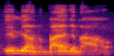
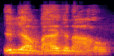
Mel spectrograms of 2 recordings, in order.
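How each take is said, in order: First: Said in the usual way. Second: A stern loud warning to listeners; louder warning. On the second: Real, not acted. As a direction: repeat the warning louder, hammering it home. Warning repeated, second time louder.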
